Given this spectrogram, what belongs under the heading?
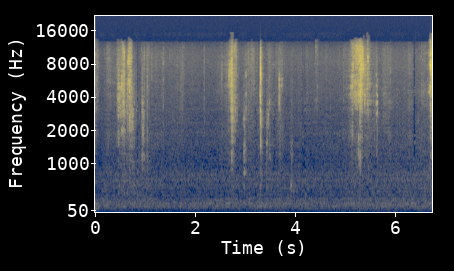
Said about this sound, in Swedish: Jag sitter med en helt ny bibel här så det tar lite tid att hitta. Eller att bläddra egentligen.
